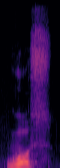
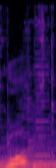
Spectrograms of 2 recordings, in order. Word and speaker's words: gros: Et gros, un S qui ne se prononce pas.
